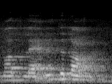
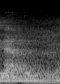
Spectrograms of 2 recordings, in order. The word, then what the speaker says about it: Madeleine de Lange: And my name is, well, you pronounce it Madeleine de Lange, but you can say Madeline.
